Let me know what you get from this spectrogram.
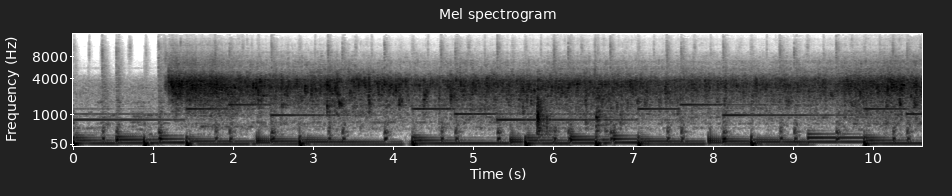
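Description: Tofu cubes deep-frying in hot oil in a wok: a loud, even sizzle that starts suddenly about a second in, as the tofu goes into the oil.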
